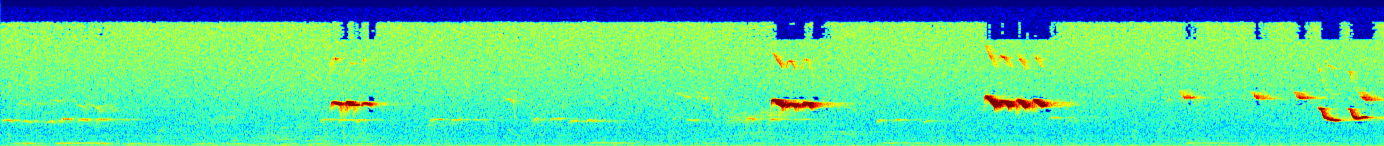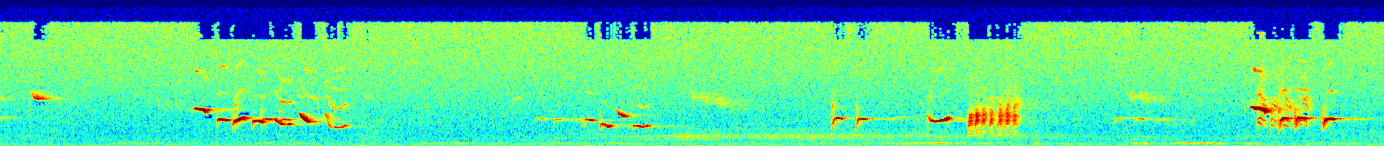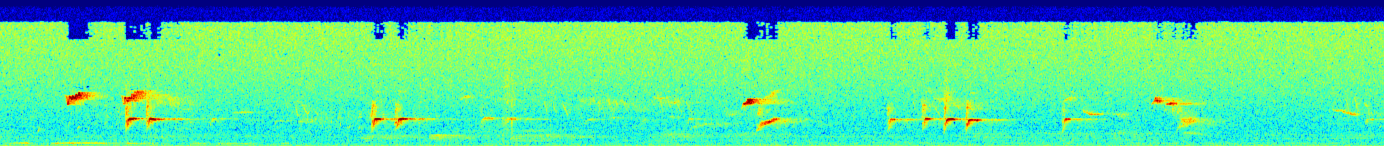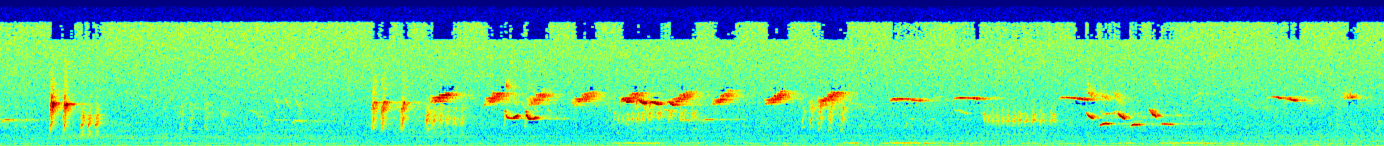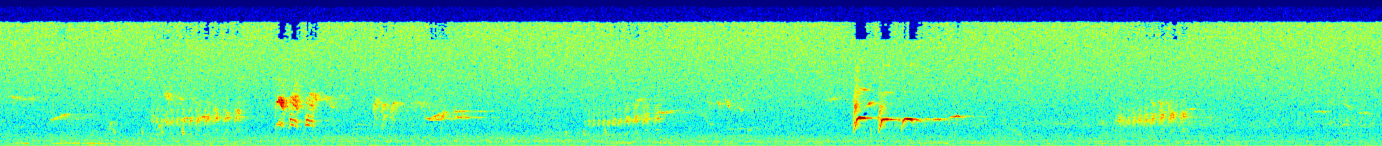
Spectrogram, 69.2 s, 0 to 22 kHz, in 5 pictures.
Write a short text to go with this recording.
This recording was made using a Zoom H4N. The recorder was positioned on the jetty of the lake at Embercombe. Embercombe is one of the core rewilding sites in Devon Wildland, as well managing the land for nature it is a retreat centre. This recording is part of a series of recordings that will be taken across the landscape, Devon Wildland, to highlight the soundscape that wildlife experience and highlight any potential soundscape barriers that may effect connectivity for wildlife.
